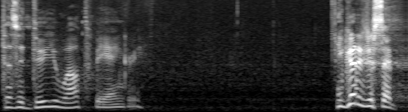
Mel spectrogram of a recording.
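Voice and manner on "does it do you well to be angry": gentle question. Acted. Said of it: "God so graciously says".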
